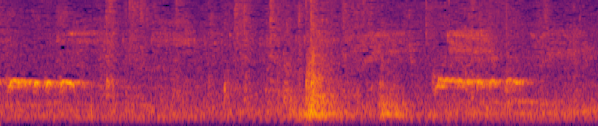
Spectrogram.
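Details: Zebra dove from a village with many doves calling: a short rattling coo-trill opens, and a second similar trill comes near three seconds. Scattered clicks and rustles fill the gap between the phrases.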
